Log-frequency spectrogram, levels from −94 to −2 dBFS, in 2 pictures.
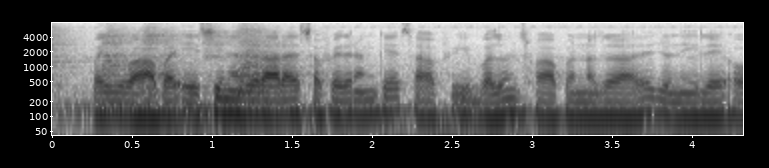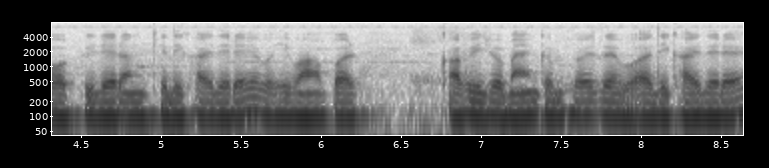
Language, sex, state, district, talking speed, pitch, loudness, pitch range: Hindi, male, West Bengal, Dakshin Dinajpur, 220 wpm, 100 Hz, -28 LUFS, 95-105 Hz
